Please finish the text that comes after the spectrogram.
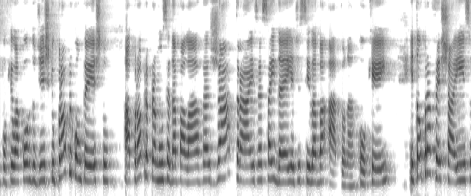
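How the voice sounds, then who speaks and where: Didactic woman teacher. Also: fairly high pitch. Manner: didactic, stretches example words slowly, frequent "ok?". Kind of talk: recorded video lesson.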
